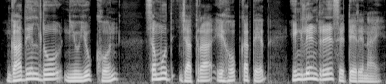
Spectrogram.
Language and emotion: Santali, neutral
